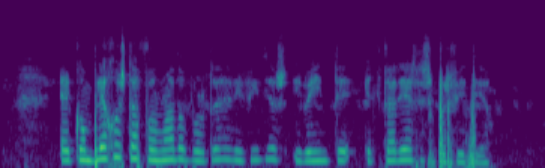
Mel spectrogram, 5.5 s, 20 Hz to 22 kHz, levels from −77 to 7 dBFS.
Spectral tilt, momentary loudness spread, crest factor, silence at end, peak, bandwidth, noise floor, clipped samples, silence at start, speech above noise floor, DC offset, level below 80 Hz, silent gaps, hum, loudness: -6 dB/octave; 12 LU; 20 dB; 0.55 s; -8 dBFS; 9.2 kHz; -52 dBFS; under 0.1%; 0.25 s; 24 dB; under 0.1%; -52 dBFS; none; none; -28 LUFS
